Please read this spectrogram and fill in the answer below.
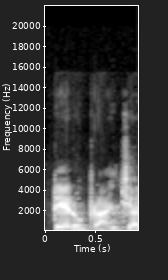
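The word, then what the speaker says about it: Pterobranchia: ये जो पेट्रोब्रांचिया मतलब इसका पी जो होता है वो साइलेंट होता है। बेसिकली इसको ट्रेरोब्रांचिया इसको कहा जाता है। टेरोब्रांचिया जो होता है वो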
